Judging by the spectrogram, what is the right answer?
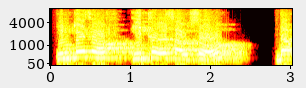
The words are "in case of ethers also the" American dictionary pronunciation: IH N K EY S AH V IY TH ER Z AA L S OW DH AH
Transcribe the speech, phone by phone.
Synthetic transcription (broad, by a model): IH N K EY S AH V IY T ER S AA L S OW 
